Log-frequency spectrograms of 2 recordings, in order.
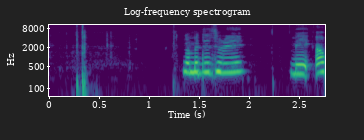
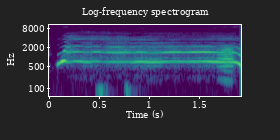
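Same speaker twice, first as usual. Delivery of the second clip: high startled cry. Acted. Prisoner yelps at a noise in the night. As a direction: cry out in shock.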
